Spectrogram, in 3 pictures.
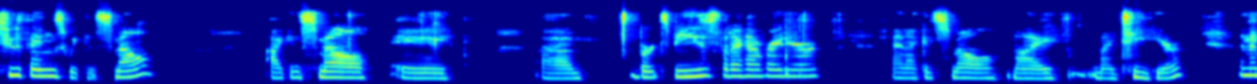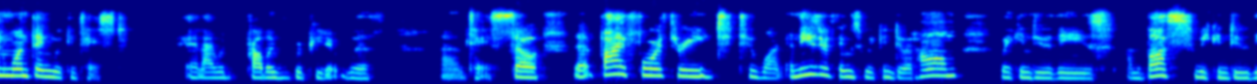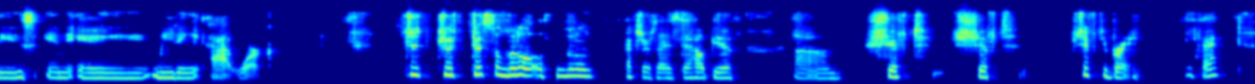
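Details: Stuttering in an adult woman who has stuttered since childhood, attended speech therapy growing up, and discloses her stuttering in job interviews; she co-hosts a webinar on workplace stress and anxiety for people who stutter.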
